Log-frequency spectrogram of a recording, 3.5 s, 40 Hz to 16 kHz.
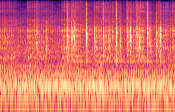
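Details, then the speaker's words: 1971 Chevelle wiper motor, with the wiper arm linkage unbolted: sharp, irregular clicks several per second over a faint vacuum hum, and the motor clicks but won't run. Owner suspects no power, possibly a bad ground strap. "Hear it clicking. Sounds like it's just not getting power, but that could be caused by a grounding issue."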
